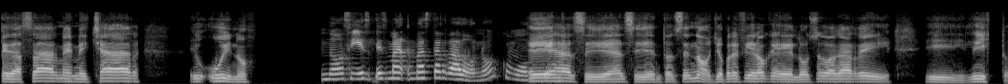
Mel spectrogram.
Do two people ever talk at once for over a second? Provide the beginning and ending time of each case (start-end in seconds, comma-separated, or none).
none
